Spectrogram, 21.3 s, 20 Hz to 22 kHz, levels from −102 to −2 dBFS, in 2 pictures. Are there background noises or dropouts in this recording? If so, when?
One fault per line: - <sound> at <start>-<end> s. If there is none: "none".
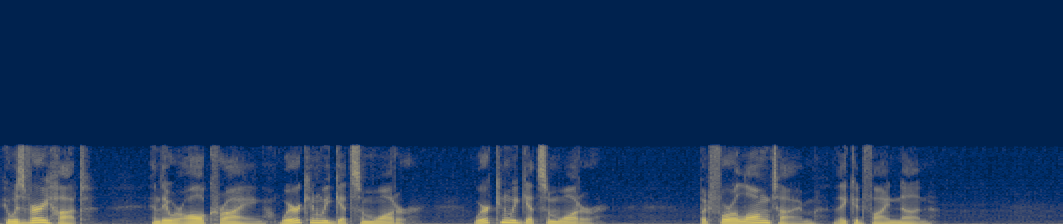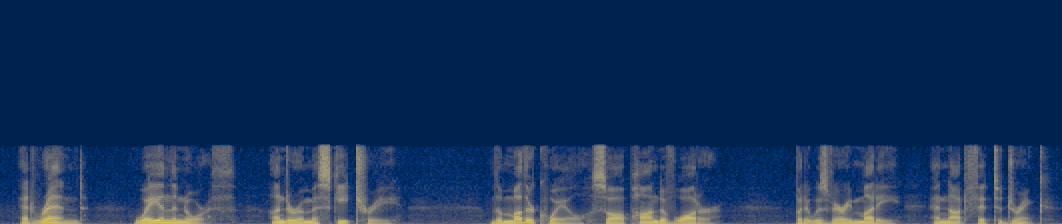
none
